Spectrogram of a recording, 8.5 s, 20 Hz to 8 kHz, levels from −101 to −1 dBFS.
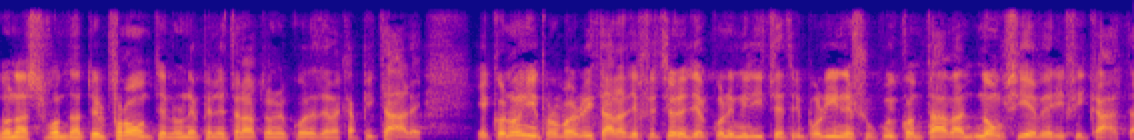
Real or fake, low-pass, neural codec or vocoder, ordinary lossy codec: fake; 7.2 kHz; codec, 16 kHz in and 24 kHz out, 2.2 kbps, FireRedTTS-2 codec; none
